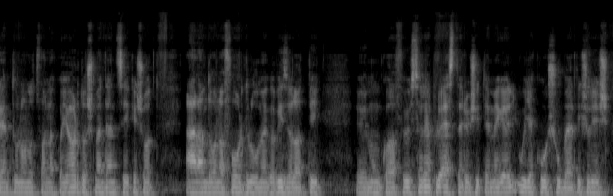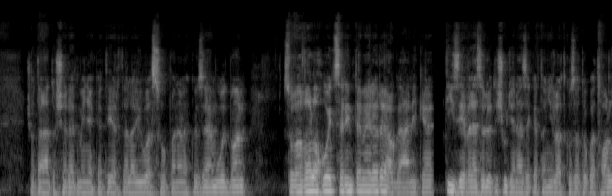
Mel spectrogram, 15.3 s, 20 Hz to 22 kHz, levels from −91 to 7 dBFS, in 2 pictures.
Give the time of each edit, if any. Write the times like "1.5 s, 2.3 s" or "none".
7.3 s, 13.1 s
